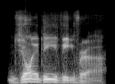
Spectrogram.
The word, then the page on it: joie de vivre: British English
